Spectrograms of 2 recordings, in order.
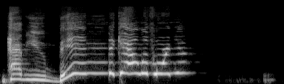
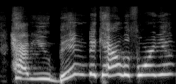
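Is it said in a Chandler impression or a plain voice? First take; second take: Chandler impression; plain. First: It is said in a Chandler Bing impression. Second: It is said in a plain debating voice.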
